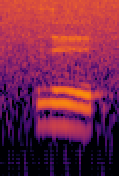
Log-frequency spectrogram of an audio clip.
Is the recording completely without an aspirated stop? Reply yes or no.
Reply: yes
